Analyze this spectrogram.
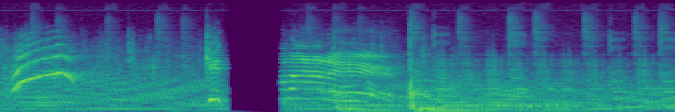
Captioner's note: none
